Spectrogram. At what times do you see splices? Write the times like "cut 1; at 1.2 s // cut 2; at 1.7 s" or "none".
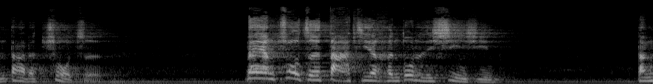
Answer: none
